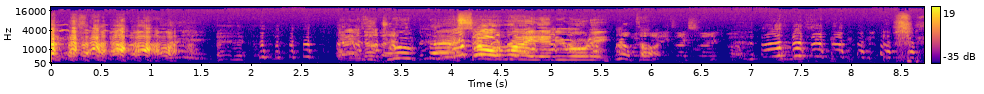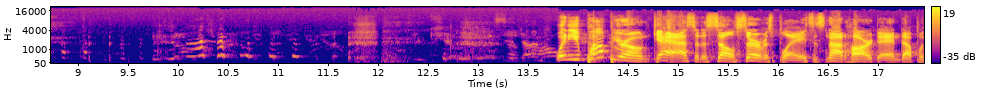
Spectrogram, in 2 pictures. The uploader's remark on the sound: The live shenanigans continue!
